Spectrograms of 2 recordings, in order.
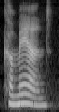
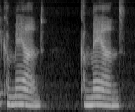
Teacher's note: So the second syllable, mand, is emphasized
